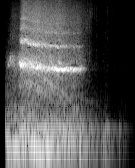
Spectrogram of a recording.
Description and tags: Car Braking Skid stereo sound.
